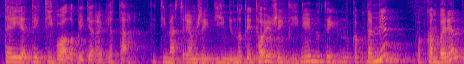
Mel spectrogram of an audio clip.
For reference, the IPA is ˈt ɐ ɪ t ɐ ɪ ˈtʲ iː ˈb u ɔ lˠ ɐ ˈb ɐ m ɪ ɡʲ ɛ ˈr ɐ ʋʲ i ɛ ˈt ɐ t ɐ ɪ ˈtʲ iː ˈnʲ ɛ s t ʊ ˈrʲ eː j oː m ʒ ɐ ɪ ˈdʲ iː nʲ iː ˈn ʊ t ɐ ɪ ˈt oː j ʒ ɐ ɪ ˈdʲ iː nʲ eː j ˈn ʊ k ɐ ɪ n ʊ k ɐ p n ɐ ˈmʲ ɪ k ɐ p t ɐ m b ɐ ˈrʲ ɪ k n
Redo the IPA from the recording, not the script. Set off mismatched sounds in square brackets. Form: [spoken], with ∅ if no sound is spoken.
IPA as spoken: ˈt ɐ ɪ t ɐ ɪ ˈtʲ iː ˈb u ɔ lˠ ɐ ˈb ɐ [∅] ɪ ɡʲ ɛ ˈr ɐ ʋʲ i ɛ ˈt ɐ t ɐ ɪ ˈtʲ iː [ˈmʲ] ɛ s t ʊ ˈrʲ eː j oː m ʒ ɐ ɪ ˈdʲ iː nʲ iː ˈn ʊ t ɐ ɪ ˈt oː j ʒ ɐ ɪ ˈdʲ iː nʲ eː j ˈn ʊ [t] ɐ ɪ n ʊ k ɐ p n ɐ ˈmʲ ɪ k ɐ p [k] ɐ m b ɐ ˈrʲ ɪ [∅] n

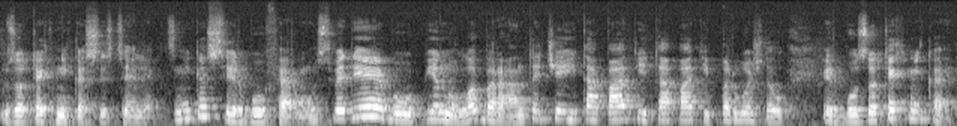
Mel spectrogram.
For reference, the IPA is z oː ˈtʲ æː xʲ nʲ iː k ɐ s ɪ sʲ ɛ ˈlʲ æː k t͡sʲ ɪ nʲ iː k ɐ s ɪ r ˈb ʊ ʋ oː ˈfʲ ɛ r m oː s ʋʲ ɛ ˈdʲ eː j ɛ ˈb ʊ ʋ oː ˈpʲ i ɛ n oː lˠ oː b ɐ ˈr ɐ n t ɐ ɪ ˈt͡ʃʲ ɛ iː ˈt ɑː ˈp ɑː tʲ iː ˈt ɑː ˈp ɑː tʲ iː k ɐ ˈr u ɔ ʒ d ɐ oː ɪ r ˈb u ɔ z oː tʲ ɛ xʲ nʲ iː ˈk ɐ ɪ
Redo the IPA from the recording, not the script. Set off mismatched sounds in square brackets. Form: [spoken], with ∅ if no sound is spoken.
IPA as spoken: z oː ˈtʲ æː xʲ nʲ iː k ɐ s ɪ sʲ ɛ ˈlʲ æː k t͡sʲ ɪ nʲ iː k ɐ s ɪ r ˈb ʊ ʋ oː ˈfʲ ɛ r m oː s ʋʲ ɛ ˈdʲ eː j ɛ ˈb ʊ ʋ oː ˈpʲ i ɛ n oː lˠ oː b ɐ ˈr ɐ n t ɐ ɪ ˈt͡ʃʲ ɛ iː ˈt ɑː ˈp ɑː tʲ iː ˈt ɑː ˈp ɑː tʲ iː [p] ɐ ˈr u ɔ ʒ d ɐ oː ɪ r ˈb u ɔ z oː tʲ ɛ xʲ nʲ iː ˈk ɐ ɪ

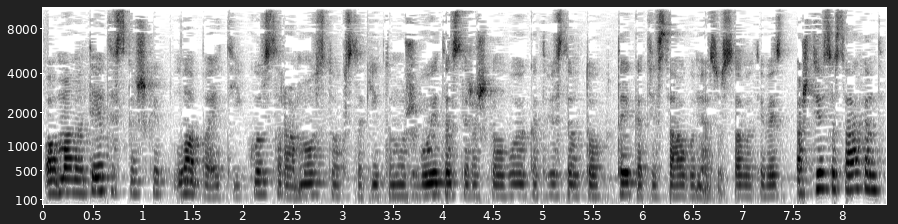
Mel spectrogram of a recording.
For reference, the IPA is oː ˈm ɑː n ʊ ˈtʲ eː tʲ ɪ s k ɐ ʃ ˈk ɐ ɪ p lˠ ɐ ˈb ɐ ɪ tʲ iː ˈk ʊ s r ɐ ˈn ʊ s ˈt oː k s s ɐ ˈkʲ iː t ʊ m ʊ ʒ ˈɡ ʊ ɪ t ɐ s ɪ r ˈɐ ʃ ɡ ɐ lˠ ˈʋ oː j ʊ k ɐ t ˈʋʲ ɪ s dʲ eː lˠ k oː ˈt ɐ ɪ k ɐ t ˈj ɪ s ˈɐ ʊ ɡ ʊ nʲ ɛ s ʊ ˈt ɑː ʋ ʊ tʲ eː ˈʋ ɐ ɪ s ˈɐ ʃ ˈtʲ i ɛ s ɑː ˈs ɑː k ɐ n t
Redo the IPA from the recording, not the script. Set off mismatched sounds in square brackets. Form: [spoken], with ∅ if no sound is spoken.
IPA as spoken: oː ˈm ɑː n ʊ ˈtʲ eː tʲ ɪ s k ɐ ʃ ˈk ɐ ɪ p lˠ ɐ ˈb ɐ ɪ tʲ iː ˈk ʊ s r ɐ [ˈm] ʊ s ˈt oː k s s ɐ ˈkʲ iː t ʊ m ʊ ʒ ˈɡ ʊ ɪ t ɐ s ɪ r ˈɐ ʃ ɡ ɐ lˠ ˈʋ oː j ʊ k ɐ t ˈʋʲ ɪ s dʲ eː lˠ [t] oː ˈt ɐ ɪ k ɐ t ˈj ɪ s ˈɐ ʊ ɡ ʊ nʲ ɛ s ʊ [ˈs] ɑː ʋ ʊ tʲ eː ˈʋ ɐ ɪ s ˈɐ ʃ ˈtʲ i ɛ s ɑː ˈs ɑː k ɐ n t

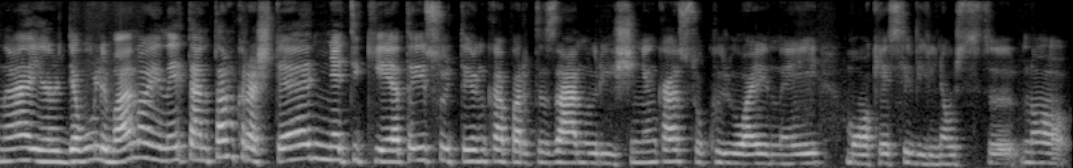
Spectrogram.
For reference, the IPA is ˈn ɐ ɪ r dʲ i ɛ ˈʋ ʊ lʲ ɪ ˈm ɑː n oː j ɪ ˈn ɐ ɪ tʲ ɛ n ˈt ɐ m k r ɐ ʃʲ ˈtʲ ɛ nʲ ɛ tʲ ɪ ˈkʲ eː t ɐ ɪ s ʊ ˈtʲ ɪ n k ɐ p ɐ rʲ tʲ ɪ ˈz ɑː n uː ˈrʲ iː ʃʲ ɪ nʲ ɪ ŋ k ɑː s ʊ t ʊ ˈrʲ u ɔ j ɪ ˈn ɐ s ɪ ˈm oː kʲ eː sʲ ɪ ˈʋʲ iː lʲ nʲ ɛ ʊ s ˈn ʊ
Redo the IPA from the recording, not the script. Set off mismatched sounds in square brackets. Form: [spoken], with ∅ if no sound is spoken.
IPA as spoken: ˈn ɐ ɪ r dʲ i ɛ ˈʋ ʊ lʲ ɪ ˈm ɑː n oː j ɪ ˈn ɐ ɪ tʲ ɛ n ˈt ɐ m k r ɐ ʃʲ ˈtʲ ɛ nʲ ɛ tʲ ɪ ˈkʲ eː t ɐ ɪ s ʊ ˈtʲ ɪ [ŋ] k ɐ p ɐ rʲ tʲ ɪ ˈz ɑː n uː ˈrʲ iː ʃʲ ɪ nʲ ɪ ŋ k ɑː s ʊ [k] ʊ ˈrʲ u ɔ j ɪ ˈn ɐ [∅] ɪ ˈm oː kʲ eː sʲ ɪ ˈʋʲ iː lʲ nʲ ɛ ʊ s ˈn ʊ

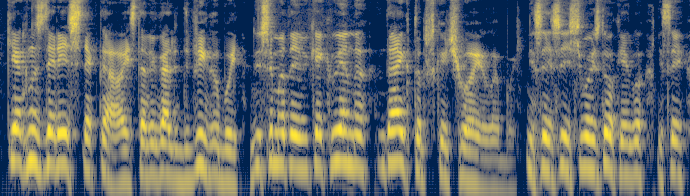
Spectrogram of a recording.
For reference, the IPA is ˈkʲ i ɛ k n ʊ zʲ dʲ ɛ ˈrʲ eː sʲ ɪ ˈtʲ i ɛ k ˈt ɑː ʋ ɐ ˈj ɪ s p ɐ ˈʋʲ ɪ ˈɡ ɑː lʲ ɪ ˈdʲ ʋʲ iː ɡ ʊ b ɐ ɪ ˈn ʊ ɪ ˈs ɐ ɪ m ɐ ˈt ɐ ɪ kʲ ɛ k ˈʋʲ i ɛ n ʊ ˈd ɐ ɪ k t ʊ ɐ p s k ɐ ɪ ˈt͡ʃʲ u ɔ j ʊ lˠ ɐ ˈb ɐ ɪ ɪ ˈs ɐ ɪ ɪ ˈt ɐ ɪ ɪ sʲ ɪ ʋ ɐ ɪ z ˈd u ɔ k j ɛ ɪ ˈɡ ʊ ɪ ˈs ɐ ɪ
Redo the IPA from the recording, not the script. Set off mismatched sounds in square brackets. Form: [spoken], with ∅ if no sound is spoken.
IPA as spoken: ˈkʲ i ɛ k n ʊ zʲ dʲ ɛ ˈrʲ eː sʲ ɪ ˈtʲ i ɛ k ˈt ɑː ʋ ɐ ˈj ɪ s [t] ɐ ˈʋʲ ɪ ˈɡ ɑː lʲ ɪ ˈdʲ ʋʲ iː ɡ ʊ b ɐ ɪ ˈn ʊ ɪ ˈs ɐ ɪ m ɐ ˈt ɐ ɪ kʲ ɛ k ˈʋʲ i ɛ n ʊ ˈd ɐ ɪ k t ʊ ɐ p s k ɐ ɪ ˈt͡ʃʲ u ɔ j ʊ lˠ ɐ ˈb ɐ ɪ ɪ ˈs ɐ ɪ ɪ [ˈs] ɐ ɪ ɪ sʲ ɪ ʋ ɐ ɪ z ˈd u ɔ k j ɛ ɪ ˈɡ ʊ ɪ ˈs ɐ ɪ

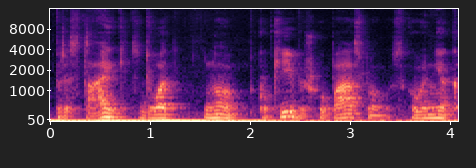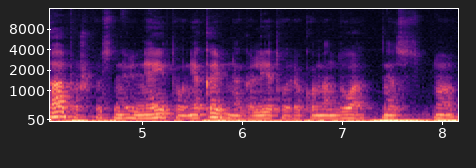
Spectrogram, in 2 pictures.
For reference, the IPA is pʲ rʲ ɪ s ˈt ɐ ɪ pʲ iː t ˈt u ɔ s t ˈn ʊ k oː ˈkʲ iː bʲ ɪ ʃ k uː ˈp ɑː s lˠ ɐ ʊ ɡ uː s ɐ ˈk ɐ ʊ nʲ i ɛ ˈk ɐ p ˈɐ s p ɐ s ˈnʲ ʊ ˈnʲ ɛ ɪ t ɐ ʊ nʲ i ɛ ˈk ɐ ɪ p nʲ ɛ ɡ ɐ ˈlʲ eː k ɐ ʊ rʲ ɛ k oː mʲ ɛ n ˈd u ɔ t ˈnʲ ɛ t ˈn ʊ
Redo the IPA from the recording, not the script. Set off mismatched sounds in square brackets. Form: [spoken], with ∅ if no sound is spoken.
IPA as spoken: pʲ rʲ ɪ s ˈt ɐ ɪ [kʲ] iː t [ˈd] u ɔ [∅] t ˈn ʊ k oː ˈkʲ iː bʲ ɪ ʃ k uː ˈp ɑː s lˠ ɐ ʊ ɡ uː s ɐ ˈk ɐ ʊ nʲ i ɛ ˈk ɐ p ˈɐ [ʃ] p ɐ s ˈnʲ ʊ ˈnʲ ɛ ɪ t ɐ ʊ nʲ i ɛ ˈk ɐ ɪ p nʲ ɛ ɡ ɐ ˈlʲ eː [t] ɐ ʊ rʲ ɛ k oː mʲ ɛ n ˈd u ɔ t ˈnʲ ɛ [s] ˈn ʊ

